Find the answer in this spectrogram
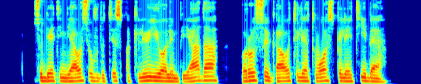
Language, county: Lithuanian, Klaipėda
